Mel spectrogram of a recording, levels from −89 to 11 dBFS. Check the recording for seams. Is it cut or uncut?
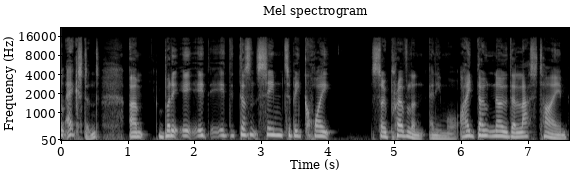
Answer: uncut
